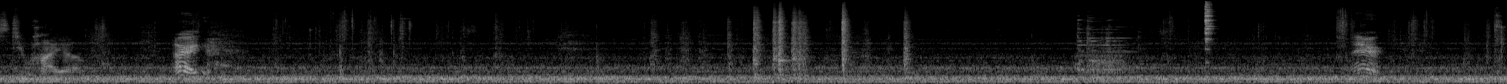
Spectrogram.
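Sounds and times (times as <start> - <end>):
steady low hum: 0.0 - 15.0
metallic ringing: 10.8 - 12.2.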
